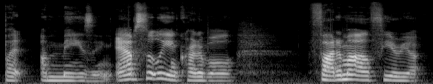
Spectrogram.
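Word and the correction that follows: Fatima al-Fihri: Oh my gosh, I said it wrong. The last one. I did it well the whole time. Fatima Al-Fahiri.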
